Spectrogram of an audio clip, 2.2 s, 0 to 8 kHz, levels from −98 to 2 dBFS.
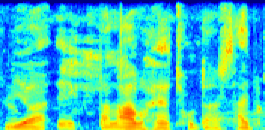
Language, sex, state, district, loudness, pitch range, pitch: Hindi, male, Jharkhand, Palamu, -23 LUFS, 100-115 Hz, 110 Hz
